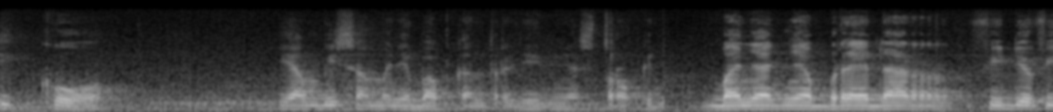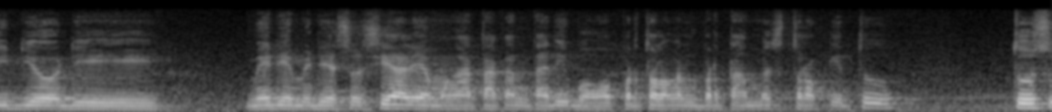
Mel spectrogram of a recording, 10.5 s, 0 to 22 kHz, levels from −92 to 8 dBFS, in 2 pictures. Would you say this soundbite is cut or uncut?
cut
